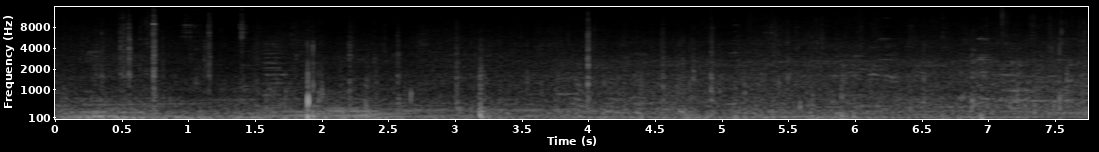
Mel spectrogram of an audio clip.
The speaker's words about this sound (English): Watch out for the cars.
